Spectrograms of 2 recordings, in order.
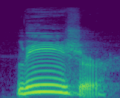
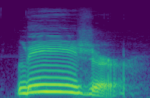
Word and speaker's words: leisure: the word ending here it has weak stress so make sure to pronounce it more quickly and quietly than the first syllable listen as I do it leisure leisure now let's say it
